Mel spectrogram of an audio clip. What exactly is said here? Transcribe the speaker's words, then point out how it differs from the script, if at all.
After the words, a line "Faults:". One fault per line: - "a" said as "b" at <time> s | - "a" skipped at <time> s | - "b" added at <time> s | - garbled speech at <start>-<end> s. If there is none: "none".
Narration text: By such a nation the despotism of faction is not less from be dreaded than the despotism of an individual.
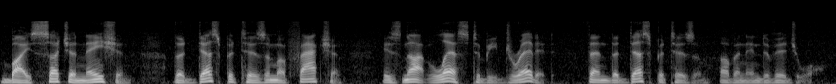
By such a nation the despotism of faction is not less to be dreaded than the despotism of an individual.
Faults:
- "from" said as "to" at 4.7 s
